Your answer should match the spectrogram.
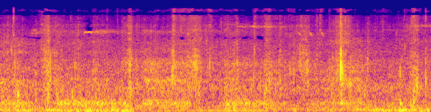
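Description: Faint footsteps on wet grass, with one sharper tick about three and a half seconds in.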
